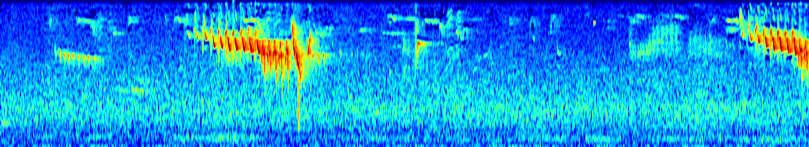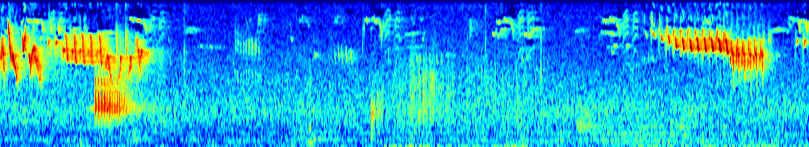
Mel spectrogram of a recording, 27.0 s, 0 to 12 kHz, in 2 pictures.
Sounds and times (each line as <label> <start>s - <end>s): chaffinch sings high in the tree 3.1s - 8.2s
chaffinch sings high in the tree 10.5s - 17.9s
chaffinch sings high in the tree 23.5s - 26.9s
